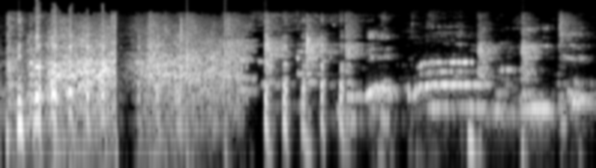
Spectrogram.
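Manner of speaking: high, drawn-out singing laughter; long sung laugh. Real, not acted. Preacher laughing at the returning mortician, long and high. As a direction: let the laugh ring out like a song.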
